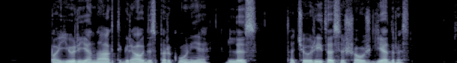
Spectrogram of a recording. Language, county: Lithuanian, Šiauliai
